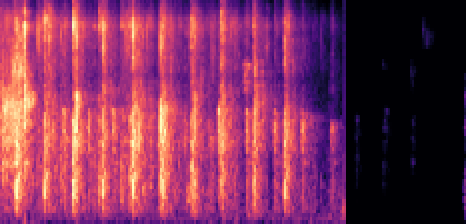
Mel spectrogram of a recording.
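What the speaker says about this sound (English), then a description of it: "Could we please get one more round of applause for our two speakers?" Audience applause for two speakers at the close of a moderated discussion event, a steady round of clapping from a modest crowd that stops abruptly after about three and a half seconds, leaving near silence.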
